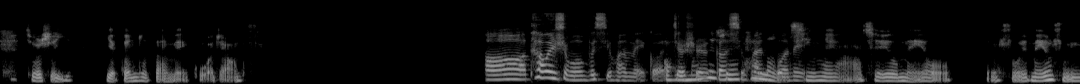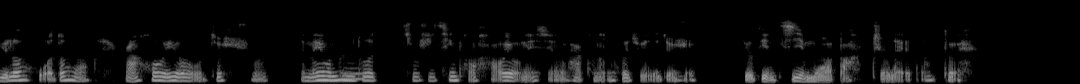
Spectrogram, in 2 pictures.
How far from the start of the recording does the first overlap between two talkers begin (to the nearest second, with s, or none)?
7 s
